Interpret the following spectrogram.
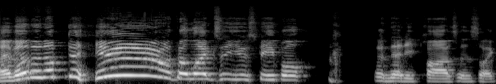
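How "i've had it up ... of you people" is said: very loud, very high, shrill, swooping, enraged yell. Retelling a cartoon scene where a man yells at salesmen: imitating a man yelling. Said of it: "is yelling at them, his veins popping in his neck".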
